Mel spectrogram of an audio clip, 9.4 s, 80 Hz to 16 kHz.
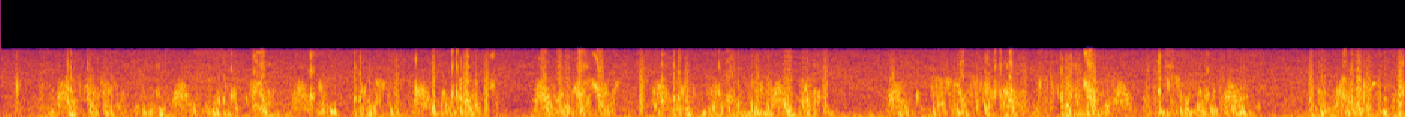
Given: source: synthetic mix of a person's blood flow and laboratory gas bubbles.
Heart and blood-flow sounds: Doppler ultrasound of blood flow; subclavian vein
0.08-0.16 s: bubbles
0.31-1.10 s: bubbles
1.26-1.84 s: bubbles
2.04-2.28 s: bubbles
2.33-2.69 s: bubbles
2.74-3.22 s: bubbles
3.25-3.30 s: bubbles
3.58-4.14 s: bubbles
4.33-5.59 s: bubbles
5.98-6.16 s: bubbles
6.18-6.83 s: bubbles
6.91-6.96 s: bubbles
7.00-7.46 s: bubbles
7.61-8.38 s: bubbles
8.73-9.38 s: bubbles
From the record:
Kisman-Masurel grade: 343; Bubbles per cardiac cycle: rolling drumbeat, 9 or more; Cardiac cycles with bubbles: 100%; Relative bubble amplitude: loud (0.450 to 0.775); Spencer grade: 3 (all of the cardiac periods contain showers or single bubble signals, but not dominating or overriding the cardiac motion signals); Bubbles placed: anywhere in the cardiac cycle

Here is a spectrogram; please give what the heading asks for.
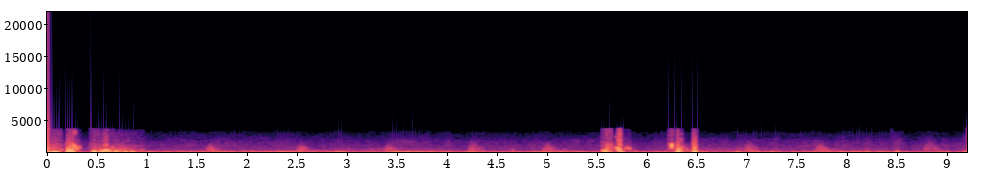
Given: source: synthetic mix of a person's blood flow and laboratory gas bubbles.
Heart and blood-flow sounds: Doppler ultrasound of blood flow; subclavian vein
0.01-0.15 s: bubbles
0.18-0.34 s: bubbles
0.42-0.97 s: bubbles
5.54-5.83 s: bubbles
6.21-6.38 s: bubbles
6.45-6.52 s: bubbles
From the record:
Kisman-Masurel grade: 222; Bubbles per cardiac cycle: several, 3 to 8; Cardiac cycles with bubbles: 10 to 50%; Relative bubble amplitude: moderate (0.250 to 0.450); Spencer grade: 2 (many but less than half of the cardiac periods contain bubble signals, singularly or in groups); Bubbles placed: anywhere in the cardiac cycle

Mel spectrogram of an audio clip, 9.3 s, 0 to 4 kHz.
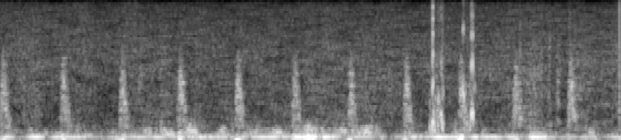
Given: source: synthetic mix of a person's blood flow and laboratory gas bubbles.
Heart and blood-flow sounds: Doppler ultrasound of blood flow; subclavian vein
6.46-6.71 s: bubbles
6.96-7.17 s: bubbles
From the record:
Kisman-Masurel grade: 222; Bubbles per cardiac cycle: several, 3 to 8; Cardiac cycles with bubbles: 10 to 50%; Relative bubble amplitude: moderate (0.250 to 0.450); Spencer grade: 2 (many but less than half of the cardiac periods contain bubble signals, singularly or in groups); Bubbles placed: anywhere in the cardiac cycle

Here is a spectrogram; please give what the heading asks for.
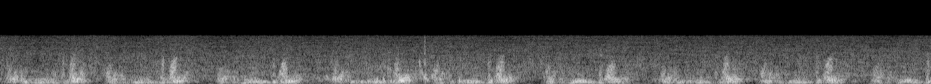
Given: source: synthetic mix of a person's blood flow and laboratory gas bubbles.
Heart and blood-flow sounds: Doppler ultrasound of blood flow; precordium
3.73-4.04 s: bubbles
4.12-4.38 s: bubbles
4.55-4.66 s: bubbles
From the record:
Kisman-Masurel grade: 212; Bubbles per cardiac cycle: several, 3 to 8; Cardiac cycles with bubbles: 1 to 10%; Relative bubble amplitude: moderate (0.250 to 0.450); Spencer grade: 1 (occasional bubble signal discernible with the cardiac motion signal, with majority of cardiac periods free of bubbles); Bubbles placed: anywhere in the cardiac cycle

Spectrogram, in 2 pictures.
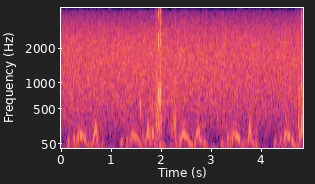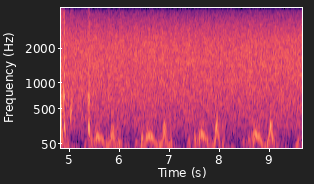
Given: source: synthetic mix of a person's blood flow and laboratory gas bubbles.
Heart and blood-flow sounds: Doppler ultrasound of blood flow; precordium
1.54-1.62 s: bubbles
1.79-2.06 s: bubbles
2.17-2.31 s: bubbles
4.67-5.09 s: bubbles
5.34-5.45 s: bubbles
From the record:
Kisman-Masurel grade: 223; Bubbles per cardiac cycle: several, 3 to 8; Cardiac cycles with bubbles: 10 to 50%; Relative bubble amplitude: loud (0.450 to 0.775); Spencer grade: 2 (many but less than half of the cardiac periods contain bubble signals, singularly or in groups); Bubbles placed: anywhere in the cardiac cycle

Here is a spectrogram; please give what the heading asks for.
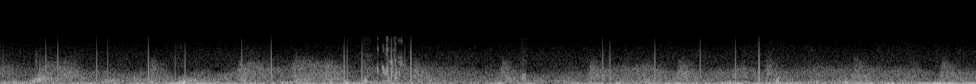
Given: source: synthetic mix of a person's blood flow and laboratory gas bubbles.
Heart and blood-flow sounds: Doppler ultrasound of blood flow; subclavian vein
3.62-3.72 s: bubbles
3.77-4.04 s: bubbles
5.20-5.29 s: bubbles
From the record:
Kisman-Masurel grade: 221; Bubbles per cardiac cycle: several, 3 to 8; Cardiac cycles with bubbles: 10 to 50%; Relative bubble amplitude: barely perceptible (0.100 to 0.250); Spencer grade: 2 (many but less than half of the cardiac periods contain bubble signals, singularly or in groups); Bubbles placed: anywhere in the cardiac cycle

